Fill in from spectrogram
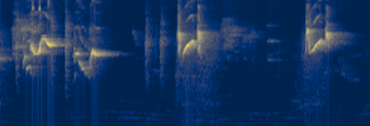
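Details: Oriental magpie-robin (kacer), described as fighting, sings loud, sweet whistled phrases that slur up and down, delivered in three bursts about every two seconds.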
